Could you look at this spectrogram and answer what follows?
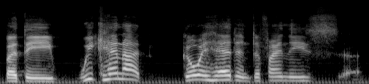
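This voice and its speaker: An American man with a somewhat high voice talks casually on a live stream. He thinks out loud and often repeats words and restarts his sentences. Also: animated, a little slow, slight background noise. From United States. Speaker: co-host of a live stream discussion. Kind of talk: casual discussion about business change.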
